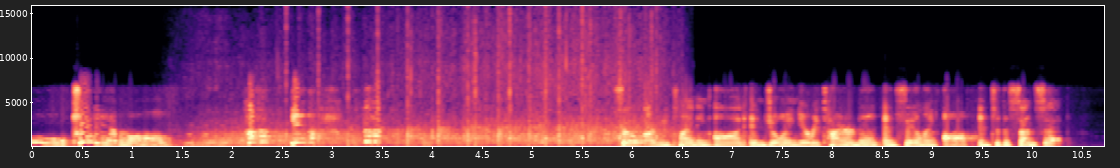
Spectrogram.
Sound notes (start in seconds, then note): 0.0 giggles; 1.4 audience laughter; 1.4 giggles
